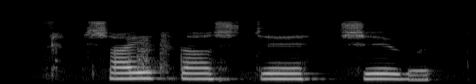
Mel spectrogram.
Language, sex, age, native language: Icelandic, female, 8, Icelandic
